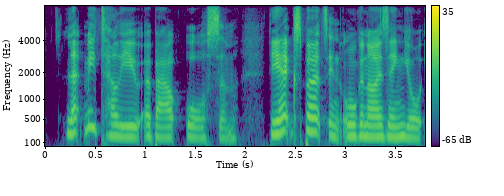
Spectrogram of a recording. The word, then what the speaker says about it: Osome: Now, Awesome is spelt OSOME.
